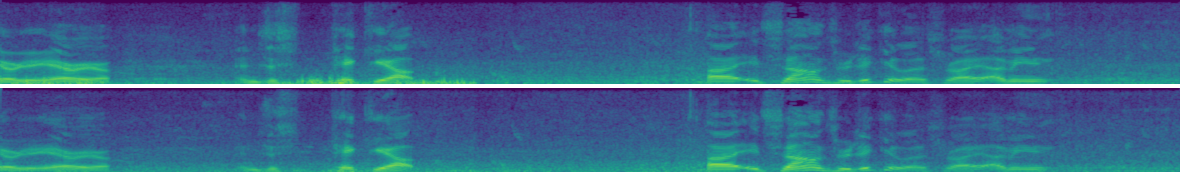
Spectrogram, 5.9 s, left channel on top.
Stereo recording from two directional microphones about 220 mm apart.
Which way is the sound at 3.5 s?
10° right (ahead or behind).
